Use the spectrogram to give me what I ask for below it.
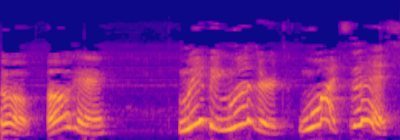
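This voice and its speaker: This put-on character voice is extremely high, moves very slowly, and swings very widely in pitch. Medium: audio drama. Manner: excitable, gee-whiz.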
